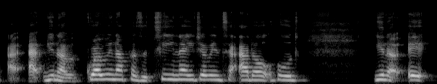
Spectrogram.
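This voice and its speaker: A woman's voice: medium pitch, darkish tone. A woman hosting a podcast interview, speaking in a thoughtful, reflective way. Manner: thoughtful, reflective, many filler phrases. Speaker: podcast host. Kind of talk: interview conversation.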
